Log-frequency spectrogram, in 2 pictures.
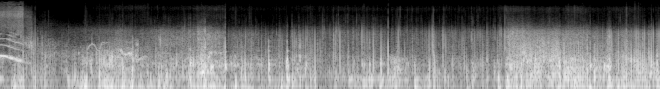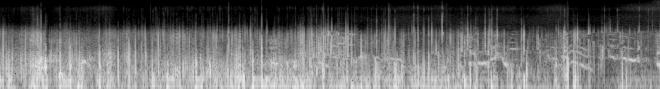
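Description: Bath water sloshing and churning, heard from a camera held under the water in the tub: dull and muffled, a rumble full of knocks and bumps.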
